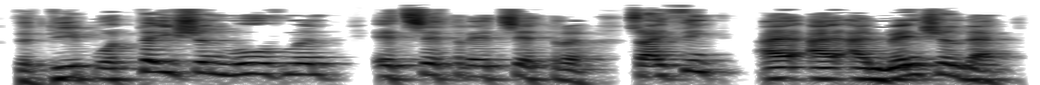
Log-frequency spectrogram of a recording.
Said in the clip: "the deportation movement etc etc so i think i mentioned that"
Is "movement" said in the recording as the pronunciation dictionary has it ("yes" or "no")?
yes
